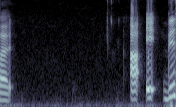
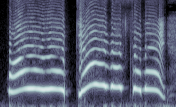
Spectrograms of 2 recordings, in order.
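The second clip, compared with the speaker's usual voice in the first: much higher and louder, slow crying shout; anguished wail; 13 semitones higher, 9 dB louder, slower than usual. Retold or imitated. Fan to the referee, slow tearful anguished shout. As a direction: wail it out like the belt was stolen. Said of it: "I'm not gonna tell you how angry I was".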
